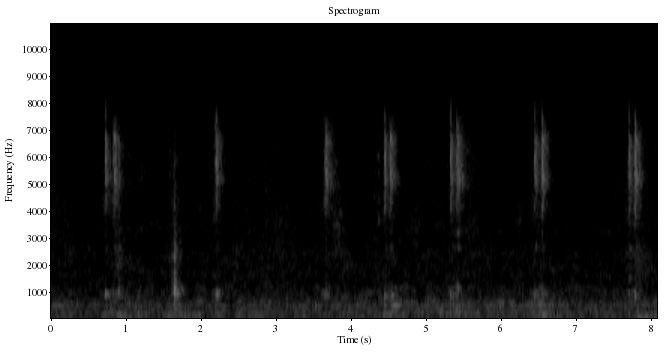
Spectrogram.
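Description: Faint computer mouse clicks, about ten of them at irregular intervals and some in quick pairs, over near silence.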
